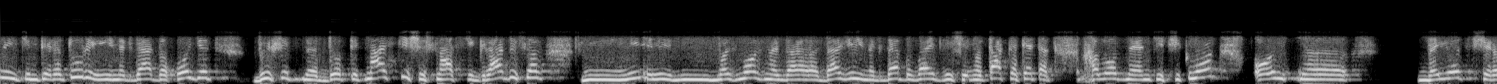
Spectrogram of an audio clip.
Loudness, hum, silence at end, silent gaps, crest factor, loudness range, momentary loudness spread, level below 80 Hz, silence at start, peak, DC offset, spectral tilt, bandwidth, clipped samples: -14 LUFS; none; 0 s; 13.98-14.16 s; 12 dB; 2 LU; 5 LU; -52 dBFS; 0 s; -2 dBFS; under 0.1%; -8.5 dB/octave; 4.9 kHz; under 0.1%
